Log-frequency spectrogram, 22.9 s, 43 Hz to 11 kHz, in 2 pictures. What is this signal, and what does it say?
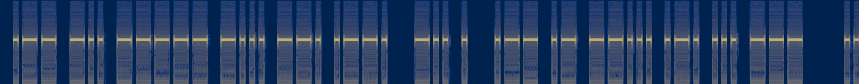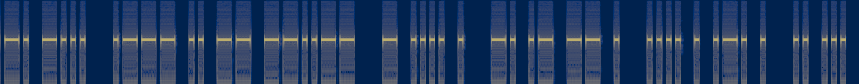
Morse code, heard as a keyed tone, about 19 wpm, 800 Hz. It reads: WD0BGP DE WA7RSO FB JIM, THE NAME HERE IS
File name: QSOs / QSOs-mp3s / WD0BGP 1@18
